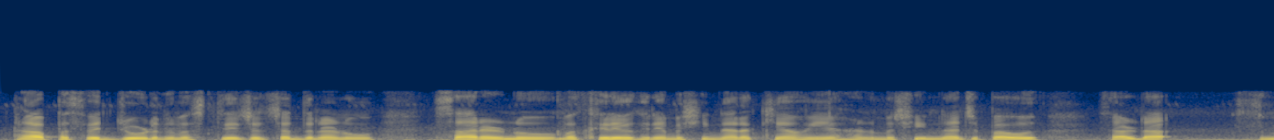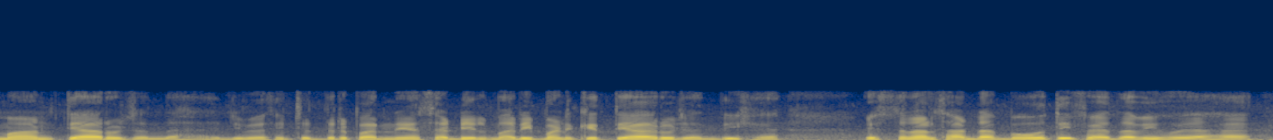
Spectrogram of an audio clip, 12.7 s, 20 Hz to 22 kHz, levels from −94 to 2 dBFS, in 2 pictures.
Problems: constant background noise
